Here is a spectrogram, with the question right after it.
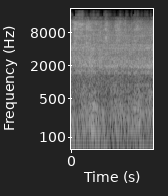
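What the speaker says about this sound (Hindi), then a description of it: "ये जा रही है रेलगाड़ी।" A train rolls past close by, a steady loud rumble of wheels on rails with a dense clickety-clack rhythm running throughout, no voices over it.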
